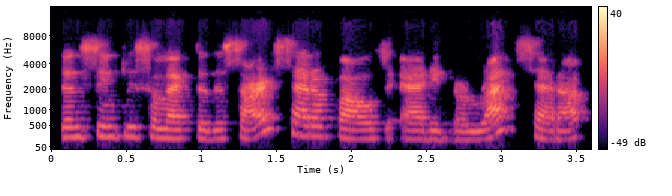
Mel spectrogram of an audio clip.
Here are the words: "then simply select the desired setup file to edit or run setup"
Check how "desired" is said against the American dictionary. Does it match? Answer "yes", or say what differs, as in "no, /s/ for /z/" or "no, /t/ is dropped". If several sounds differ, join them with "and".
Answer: no, /s/ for /z/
